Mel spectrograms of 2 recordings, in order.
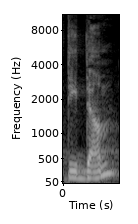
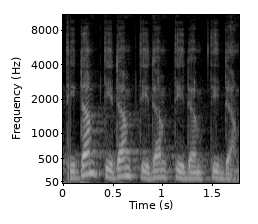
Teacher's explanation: first syllable is unstressed second syllable is stressed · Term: iambic pentameter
